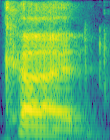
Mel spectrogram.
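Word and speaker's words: Qud: 15 years caves of cud uh one of the best Rog likes out there cud is spelled with a q q u d uh left early access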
